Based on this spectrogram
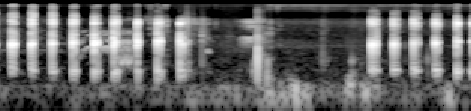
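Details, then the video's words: Francolin calling: rapid series of sharp, evenly spaced clicking notes, a short pause with a rough grating sound, then another fast clicking run. "peasant teetar bird top sound francolin awaz"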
